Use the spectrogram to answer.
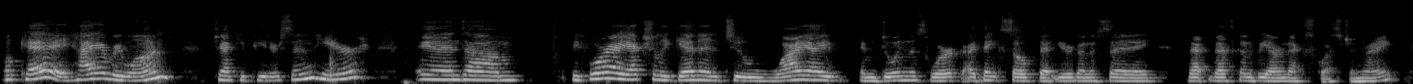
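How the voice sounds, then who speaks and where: Older woman educator, measured and friendly, slow delivery. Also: medium pitch, darkish tone, muffled recording. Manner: measured, friendly introduction with fillers. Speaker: college administrator and educator. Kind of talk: roundtable discussion.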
